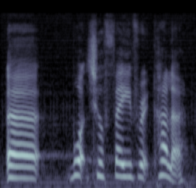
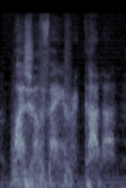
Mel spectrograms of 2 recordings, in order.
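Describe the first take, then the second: First: Said in the usual way. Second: Soft secret whisper, no voice at all. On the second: Shown as a demonstration. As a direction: whisper it into cupped hands like a small child. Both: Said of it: "we get them to whisper into their hands".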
